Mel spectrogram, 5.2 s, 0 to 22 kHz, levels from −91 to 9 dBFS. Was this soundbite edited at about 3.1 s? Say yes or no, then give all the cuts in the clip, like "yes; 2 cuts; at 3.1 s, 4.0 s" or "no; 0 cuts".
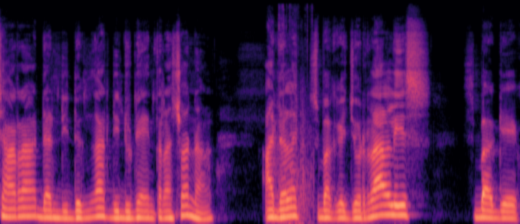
yes; 1 cut; at 3.1 s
